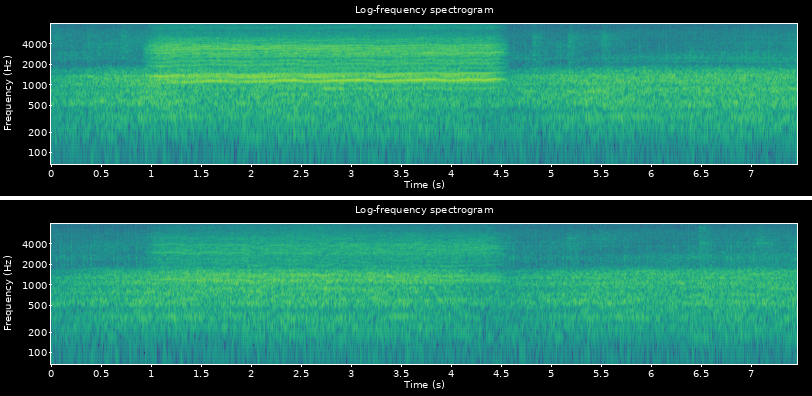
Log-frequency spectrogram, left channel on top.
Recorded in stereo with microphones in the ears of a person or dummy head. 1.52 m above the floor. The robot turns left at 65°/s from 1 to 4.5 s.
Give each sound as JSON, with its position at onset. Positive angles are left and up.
{"t": 0.0, "sound": "an insect", "azimuth_deg": 10, "distance_m": 5.0}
